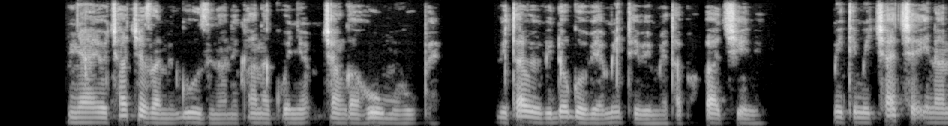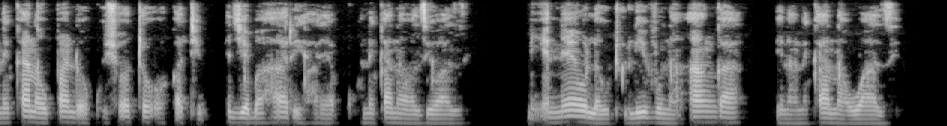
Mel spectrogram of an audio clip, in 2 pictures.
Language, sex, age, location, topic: Swahili, male, 25-35, Mombasa, government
